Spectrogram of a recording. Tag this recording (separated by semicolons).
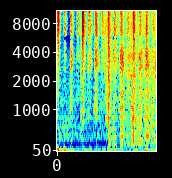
dubspace; dub; deep; 60-bpm; loop; space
